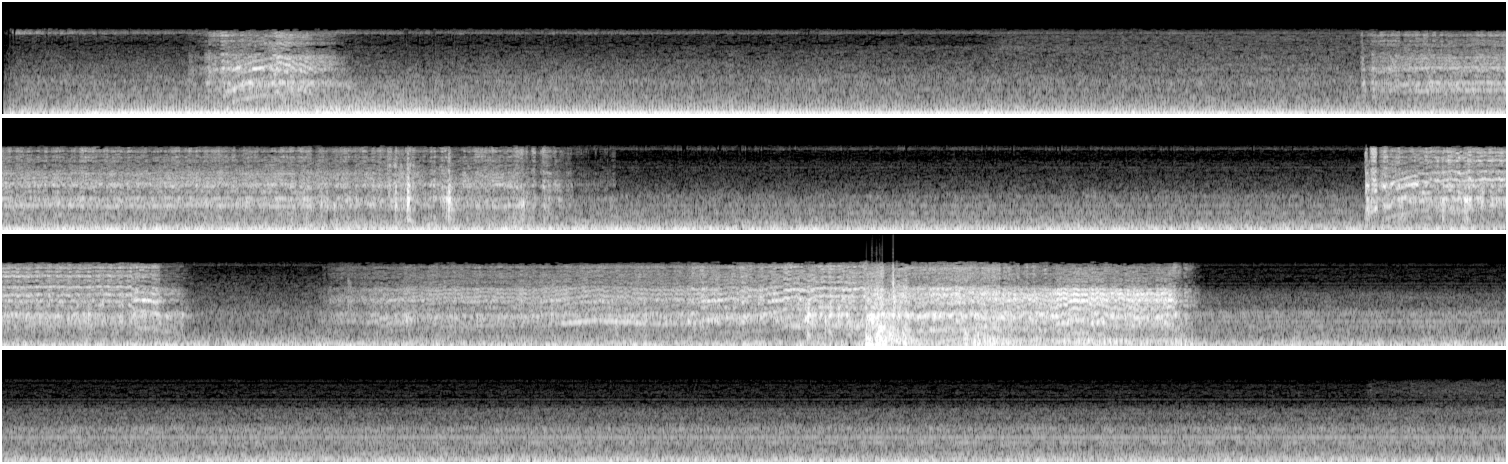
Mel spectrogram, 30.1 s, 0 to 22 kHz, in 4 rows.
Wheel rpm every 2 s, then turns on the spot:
30, 0, 0, 60, 90, 10, 0, 140, 60, 140, 50, 0, 0, 0, 0.
6-12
